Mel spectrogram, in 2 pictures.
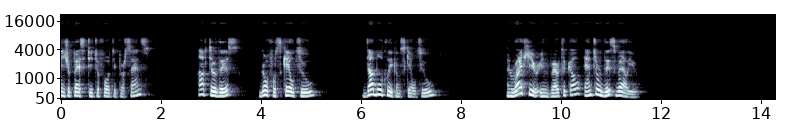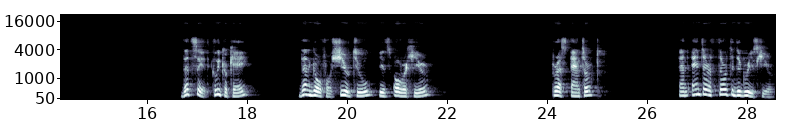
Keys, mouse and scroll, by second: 25.0 Return, 27.6-28.5 typing.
